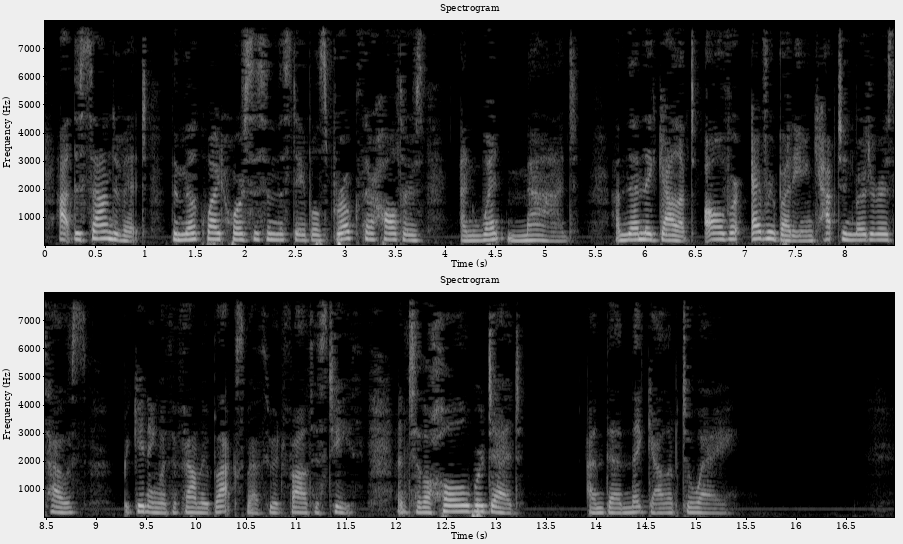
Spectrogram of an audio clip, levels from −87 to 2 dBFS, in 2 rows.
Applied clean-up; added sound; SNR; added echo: none; none; none; none.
